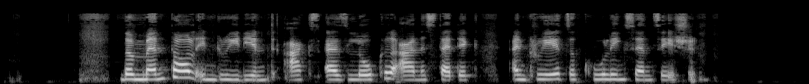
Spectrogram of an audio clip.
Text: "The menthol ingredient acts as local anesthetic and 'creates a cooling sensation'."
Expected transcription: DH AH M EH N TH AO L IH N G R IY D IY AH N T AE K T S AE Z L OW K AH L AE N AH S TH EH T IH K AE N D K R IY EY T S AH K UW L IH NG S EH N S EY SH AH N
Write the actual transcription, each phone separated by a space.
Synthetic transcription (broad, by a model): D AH M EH N T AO L IH N G R IY D IY AH N T AE K T S AE Z L OW K AH L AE N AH S T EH T IH K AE N D K R IY EY T S AH K UW L IH NG S EH N S EY SH AH N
